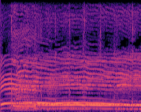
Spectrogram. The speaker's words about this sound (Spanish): Mírenla qué linda, ya le pegó a la piñata y todos los niños aplaudían.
